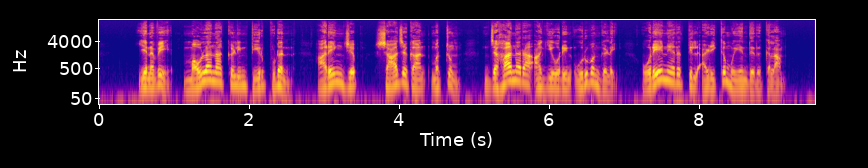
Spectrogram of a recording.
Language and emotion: Tamil, neutral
